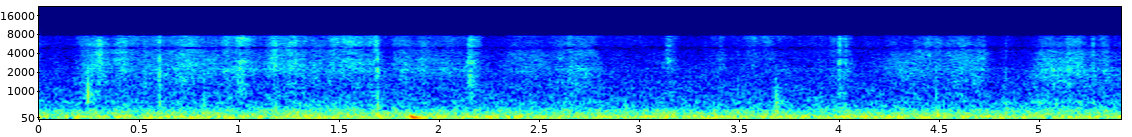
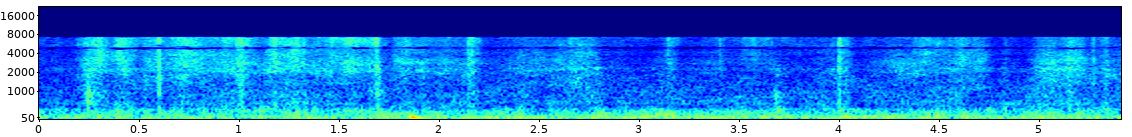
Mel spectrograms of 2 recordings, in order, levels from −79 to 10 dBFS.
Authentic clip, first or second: first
